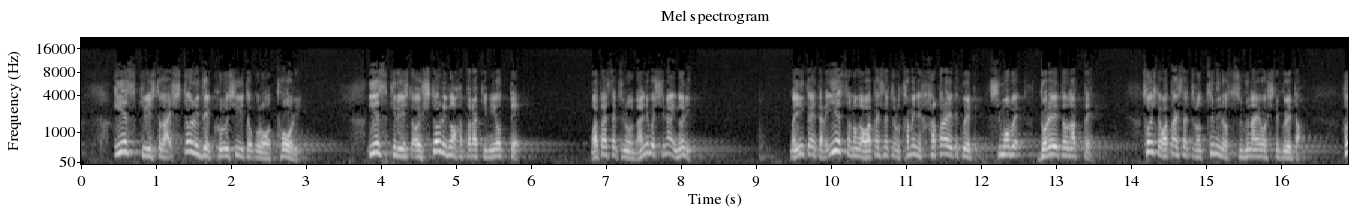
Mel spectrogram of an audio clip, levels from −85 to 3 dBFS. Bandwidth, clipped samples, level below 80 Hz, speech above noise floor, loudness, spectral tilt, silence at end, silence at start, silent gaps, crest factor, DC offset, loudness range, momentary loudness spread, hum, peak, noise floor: 16 kHz; under 0.1%; -62 dBFS; 34 dB; -20 LUFS; -4 dB/octave; 0 s; 0.25 s; none; 20 dB; under 0.1%; 3 LU; 8 LU; none; -2 dBFS; -55 dBFS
